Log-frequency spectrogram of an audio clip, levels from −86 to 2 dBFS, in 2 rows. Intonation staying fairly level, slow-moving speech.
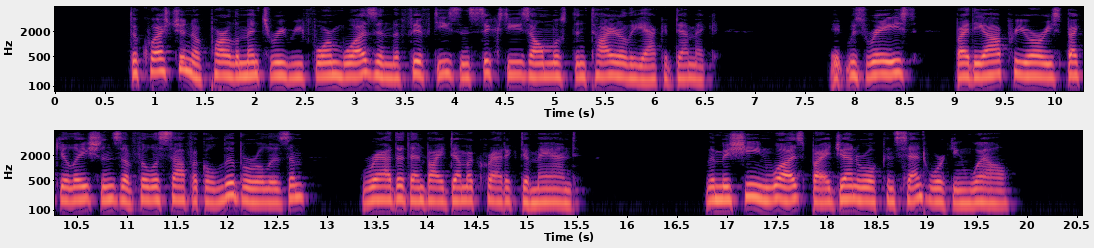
Yes: narrow, 2.1 semitones; slow, 110 wpm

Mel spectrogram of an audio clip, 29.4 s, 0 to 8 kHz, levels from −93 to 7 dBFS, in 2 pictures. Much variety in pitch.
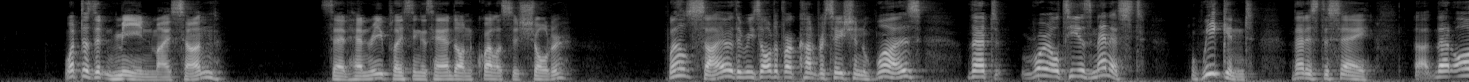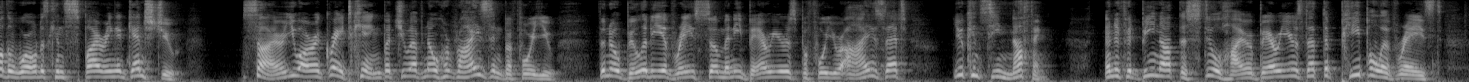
Yes: wide, 6.9 semitones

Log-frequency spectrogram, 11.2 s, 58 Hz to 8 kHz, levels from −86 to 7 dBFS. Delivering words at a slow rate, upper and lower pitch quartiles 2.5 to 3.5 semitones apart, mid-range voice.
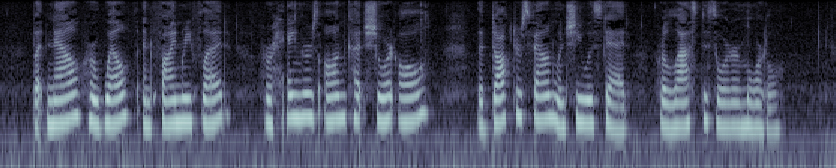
No: slow, 130 wpm; average, 2.9 semitones; high, 220 Hz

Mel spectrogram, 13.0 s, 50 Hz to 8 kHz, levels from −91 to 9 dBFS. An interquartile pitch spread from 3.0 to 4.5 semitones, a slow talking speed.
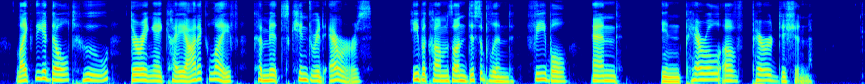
Yes: average, 3.6 semitones; slow, 90 wpm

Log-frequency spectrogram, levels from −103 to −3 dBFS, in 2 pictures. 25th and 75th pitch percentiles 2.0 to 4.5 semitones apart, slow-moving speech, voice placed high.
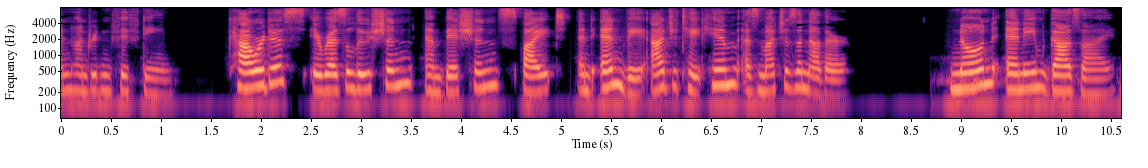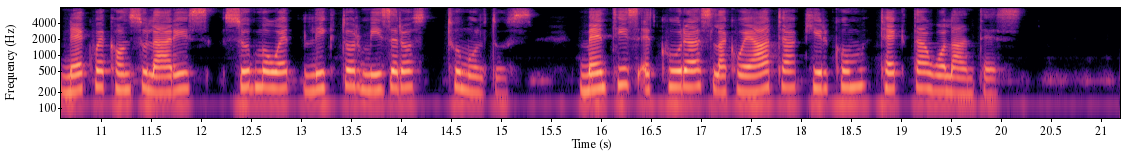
Yes: average, 3.4 semitones; slow, 80 wpm; high, 230 Hz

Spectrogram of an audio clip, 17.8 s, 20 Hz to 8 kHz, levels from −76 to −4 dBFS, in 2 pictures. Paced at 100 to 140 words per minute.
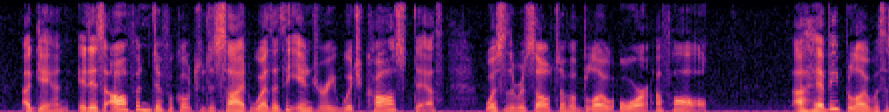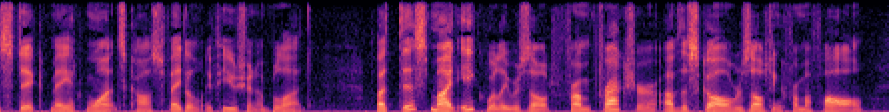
No: average, 170 wpm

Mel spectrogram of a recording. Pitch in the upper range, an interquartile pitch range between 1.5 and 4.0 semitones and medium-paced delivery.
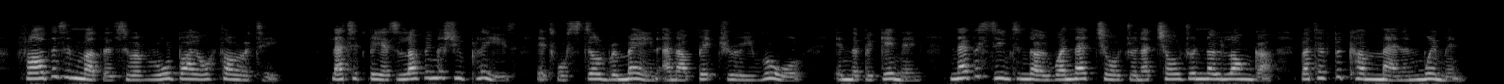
Yes: high, 240 Hz; average, 3.4 semitones; average, 170 wpm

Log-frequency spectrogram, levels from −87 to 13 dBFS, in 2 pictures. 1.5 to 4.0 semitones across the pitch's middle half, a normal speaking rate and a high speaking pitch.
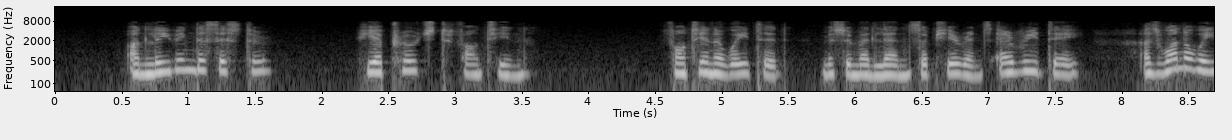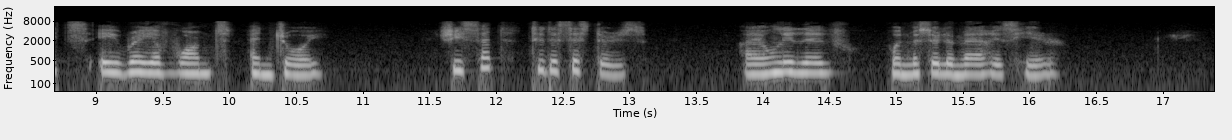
No: average, 2.9 semitones; slow, 130 wpm; high, 210 Hz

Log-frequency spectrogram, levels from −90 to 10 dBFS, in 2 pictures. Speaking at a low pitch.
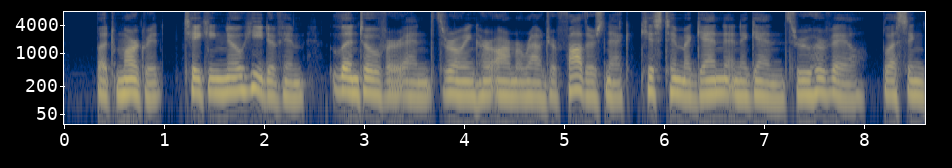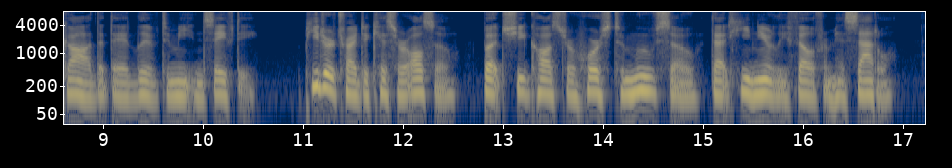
Yes: low, 130 Hz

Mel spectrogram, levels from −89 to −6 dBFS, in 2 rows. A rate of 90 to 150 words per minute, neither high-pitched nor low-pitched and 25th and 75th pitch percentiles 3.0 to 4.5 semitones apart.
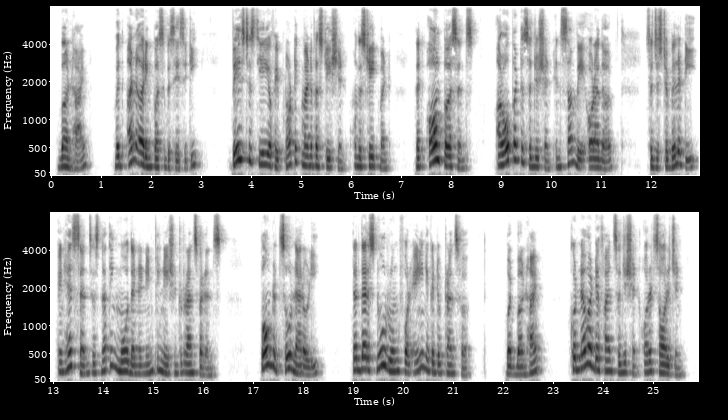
No: slow, 135 wpm; medium, 165 Hz; average, 5.3 semitones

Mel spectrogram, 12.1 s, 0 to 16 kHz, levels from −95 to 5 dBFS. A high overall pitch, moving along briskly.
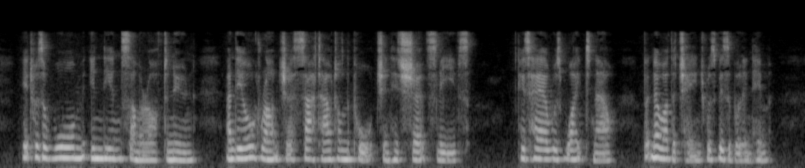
No: high, 200 Hz; average, 165 wpm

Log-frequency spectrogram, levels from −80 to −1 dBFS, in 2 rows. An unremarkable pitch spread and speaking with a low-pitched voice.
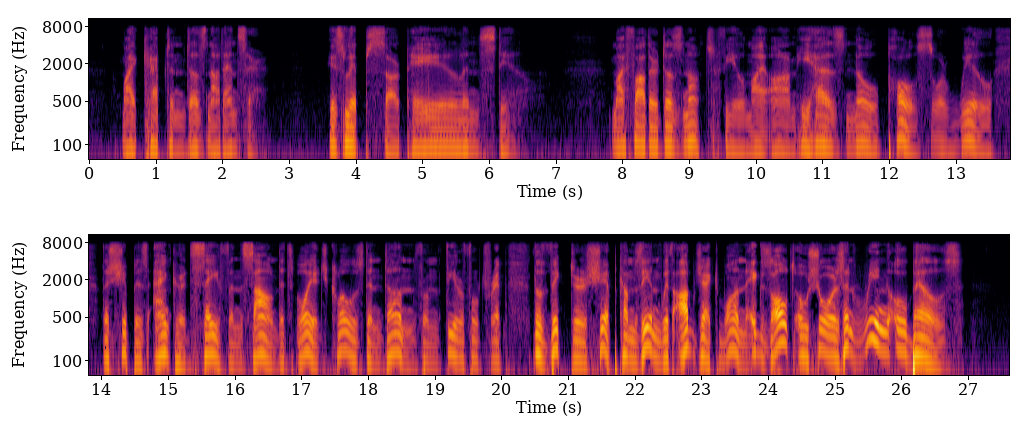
No: wide, 7.5 semitones; very low, 95 Hz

